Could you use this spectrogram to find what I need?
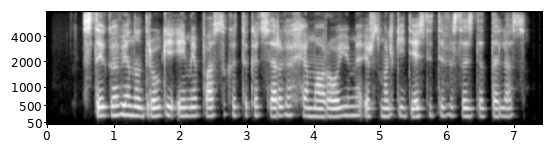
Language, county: Lithuanian, Alytus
